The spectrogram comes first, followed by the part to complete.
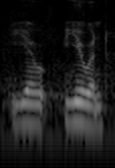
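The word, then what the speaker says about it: Eoghan: it's an irish sounding i think it's yo ewan but it's e-o-g-h-a-m bridge and making little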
